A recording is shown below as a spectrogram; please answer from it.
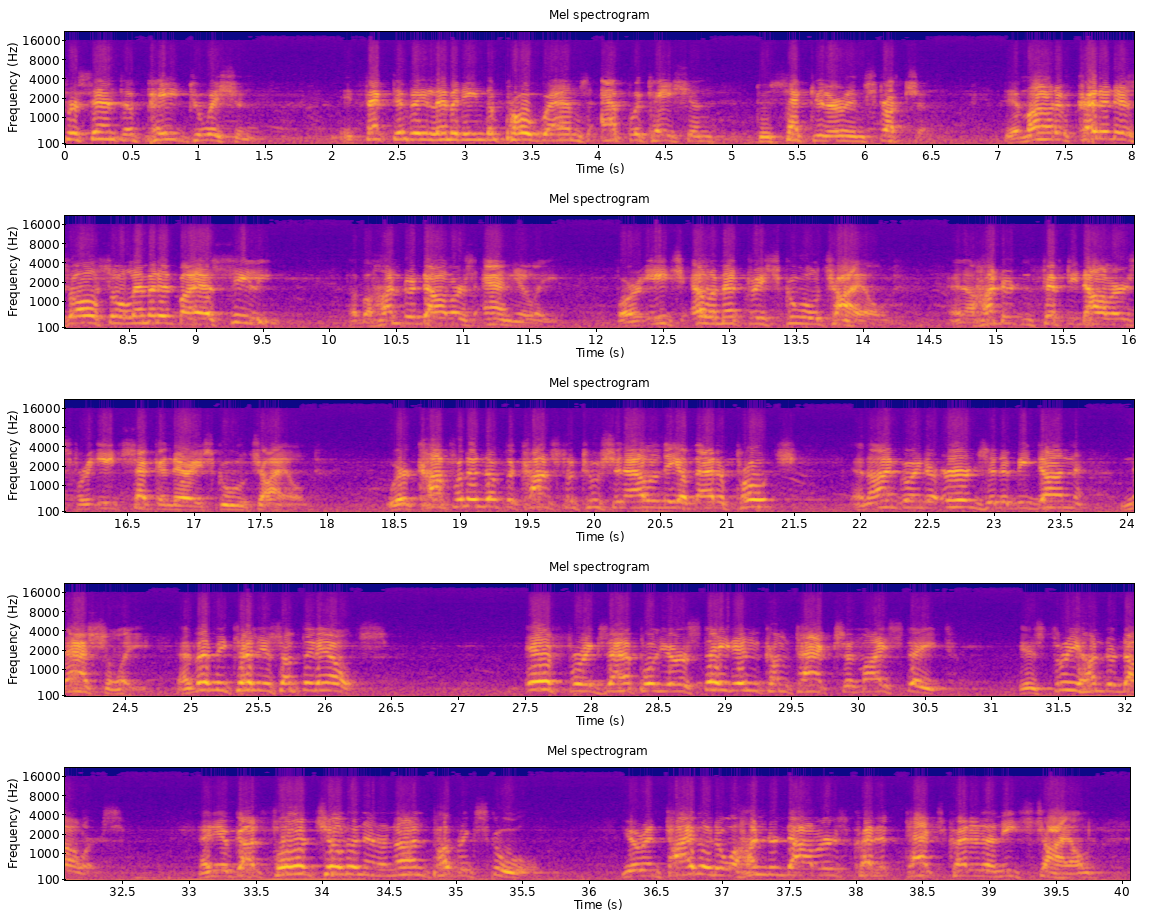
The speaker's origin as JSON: {"language": "English", "region": "Minnesota", "country": "United States", "tie": "born or raised there", "said": "And here, let me tell you what we did in my home state of Minnesota."}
